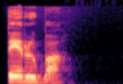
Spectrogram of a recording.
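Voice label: "тэрыба", Komi, female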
